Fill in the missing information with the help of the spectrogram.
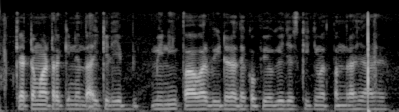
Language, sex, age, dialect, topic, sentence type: Hindi, male, 25-30, Awadhi Bundeli, agriculture, question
